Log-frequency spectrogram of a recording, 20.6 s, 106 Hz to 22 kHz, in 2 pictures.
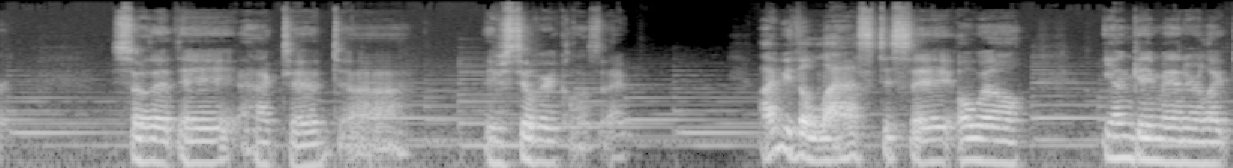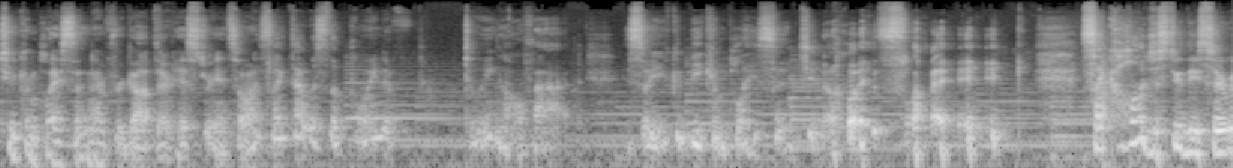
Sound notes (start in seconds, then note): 17.0 laughs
